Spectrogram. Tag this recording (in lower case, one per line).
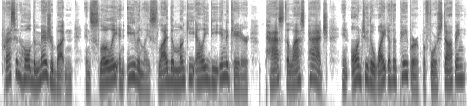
speech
